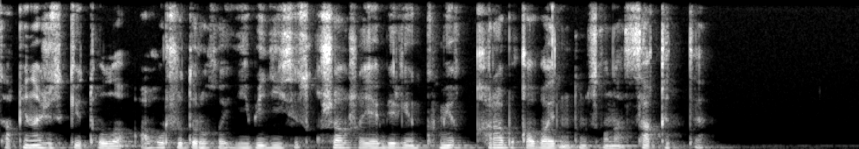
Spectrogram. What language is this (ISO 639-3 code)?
kaz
